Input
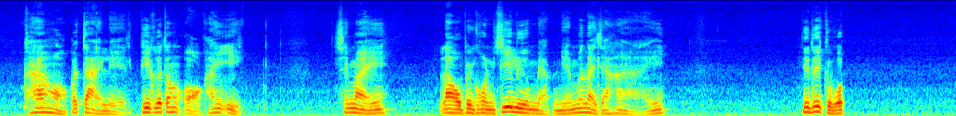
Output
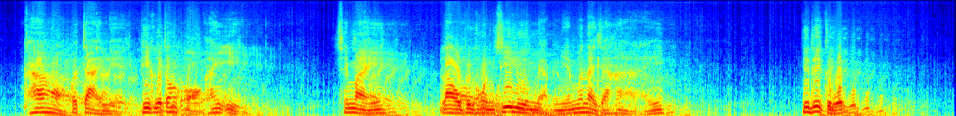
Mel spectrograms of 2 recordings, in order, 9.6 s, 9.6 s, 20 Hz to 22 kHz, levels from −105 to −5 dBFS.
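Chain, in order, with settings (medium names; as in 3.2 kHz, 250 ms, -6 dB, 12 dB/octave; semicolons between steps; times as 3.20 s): frequency-shifting echo 138 ms, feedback 62%, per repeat -97 Hz, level -12 dB; waveshaping leveller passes 2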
